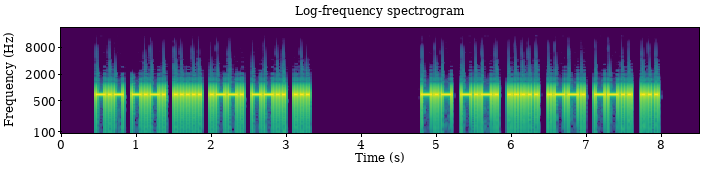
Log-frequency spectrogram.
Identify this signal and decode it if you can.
Morse code, heard as a keyed tone, about 29 wpm, 700 Hz. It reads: KC5PZS KC5PZS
